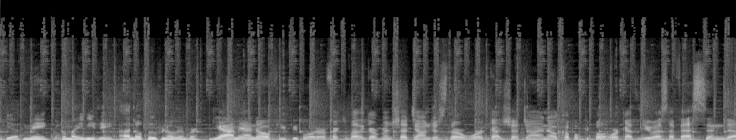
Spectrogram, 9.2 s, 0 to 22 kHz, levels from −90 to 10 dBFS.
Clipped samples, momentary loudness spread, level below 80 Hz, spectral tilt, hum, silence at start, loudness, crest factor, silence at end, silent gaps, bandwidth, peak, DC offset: under 0.1%; 8 LU; -36 dBFS; -6.5 dB/octave; none; 0 s; -16 LUFS; 14 dB; 0 s; none; 19.5 kHz; -2 dBFS; under 0.1%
